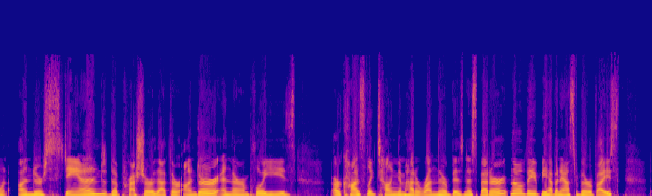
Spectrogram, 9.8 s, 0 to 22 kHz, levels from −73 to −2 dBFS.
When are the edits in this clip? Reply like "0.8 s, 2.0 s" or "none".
7.7 s, 8.1 s, 8.6 s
